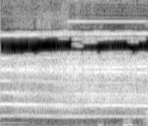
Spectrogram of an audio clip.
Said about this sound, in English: Sickly goat.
